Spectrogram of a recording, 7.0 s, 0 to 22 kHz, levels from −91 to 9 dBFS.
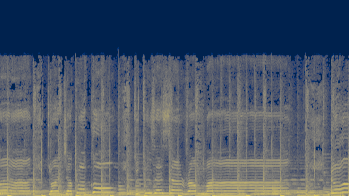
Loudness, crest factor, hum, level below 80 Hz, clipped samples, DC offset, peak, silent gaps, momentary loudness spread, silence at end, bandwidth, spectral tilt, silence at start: -12 LUFS; 10 dB; none; -16 dBFS; under 0.1%; 0.2%; 0 dBFS; none; 3 LU; 0 s; 16.5 kHz; -5 dB/octave; 0 s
